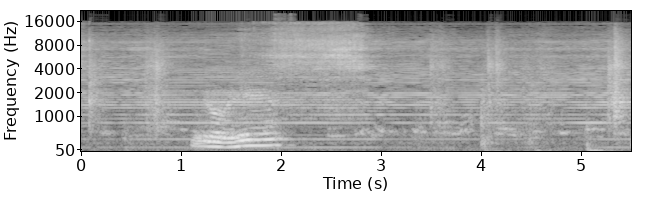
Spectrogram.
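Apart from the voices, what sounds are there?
Suprent Pro Black Obsidian hair clippers cutting hair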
